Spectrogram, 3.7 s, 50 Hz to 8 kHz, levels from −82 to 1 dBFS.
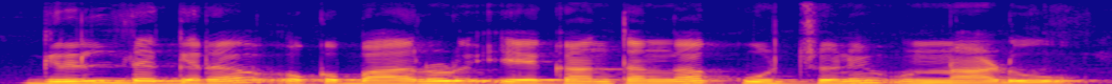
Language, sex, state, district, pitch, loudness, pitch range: Telugu, male, Telangana, Hyderabad, 165 Hz, -13 LUFS, 155-185 Hz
